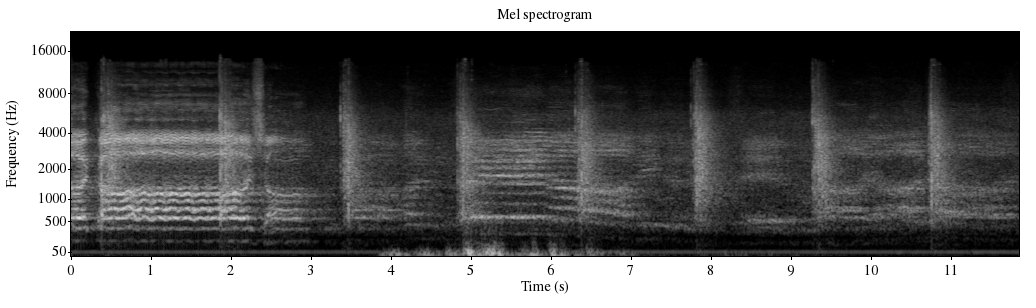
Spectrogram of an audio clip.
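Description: A group of men beat their chests in a slow, steady rhythm.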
